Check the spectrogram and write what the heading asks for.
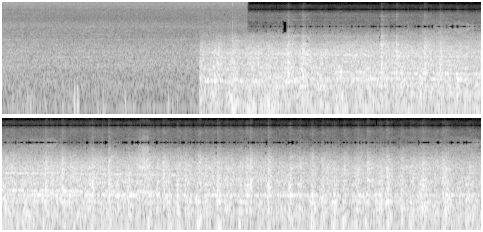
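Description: Yellow Seibu electric commuter train running past close by: steady rolling noise of wheels on rail with a steady tone under it. It starts suddenly about four seconds in, after a quieter stretch of faint background.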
